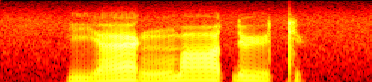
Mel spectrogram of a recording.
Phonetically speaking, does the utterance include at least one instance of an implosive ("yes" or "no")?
yes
